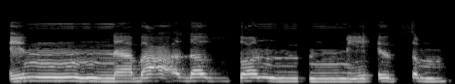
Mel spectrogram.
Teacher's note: Inna ba'dadh-dhann ada gunnah di situ, ditahan lagi.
